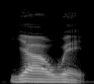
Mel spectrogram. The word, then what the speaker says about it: Yahweh: Wikipedia แล้วเรามาเตียThe scholarly consensus is that the original pronunciation of the tetragrammatons was Yahweh.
